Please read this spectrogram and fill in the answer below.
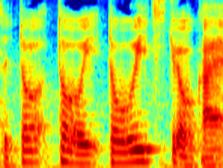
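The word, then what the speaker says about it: Toitsu Kyokai: So by using that is what I spoke out was that so in Japanese language this is called Toichi Kyokai, and I read these Chinese characters in the manner of Korean language.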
